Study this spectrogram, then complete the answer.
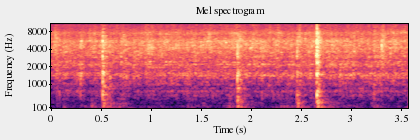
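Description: Onions and peppers fry in butter in a pan, a soft steady sizzle broken by occasional sharper crackles and stirring clicks, close and fairly quiet.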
